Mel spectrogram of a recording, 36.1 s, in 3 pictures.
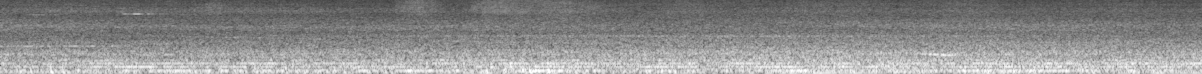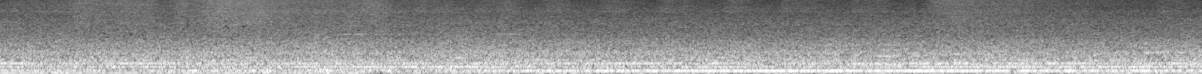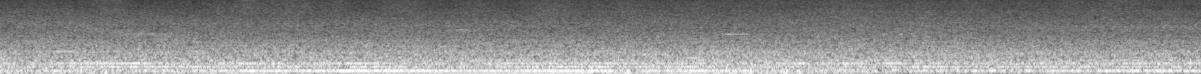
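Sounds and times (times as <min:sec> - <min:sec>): electric train rumbling to a stop: 0:00.0 - 0:36.0
train equipment humming: 0:00.0 - 0:36.0.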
